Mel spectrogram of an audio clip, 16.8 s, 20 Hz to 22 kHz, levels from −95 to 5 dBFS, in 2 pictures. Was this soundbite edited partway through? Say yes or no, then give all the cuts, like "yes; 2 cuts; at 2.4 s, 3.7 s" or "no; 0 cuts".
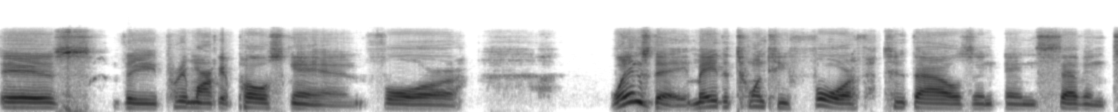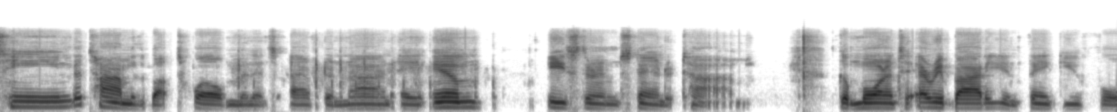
no; 0 cuts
